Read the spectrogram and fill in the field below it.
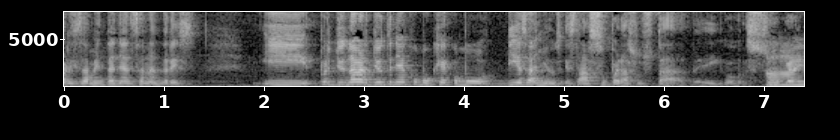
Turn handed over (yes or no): no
